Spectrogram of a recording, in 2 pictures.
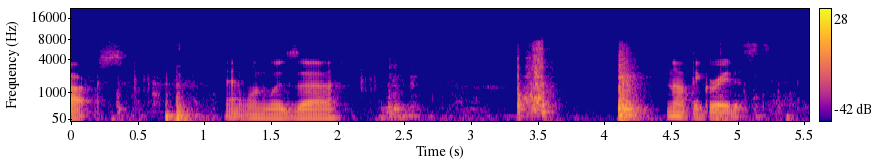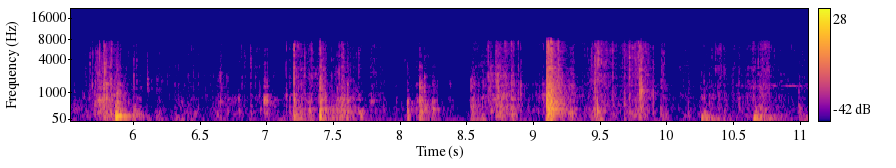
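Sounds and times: plastic wrap crinkling and tearing: 0:05.4 - 0:11.0.

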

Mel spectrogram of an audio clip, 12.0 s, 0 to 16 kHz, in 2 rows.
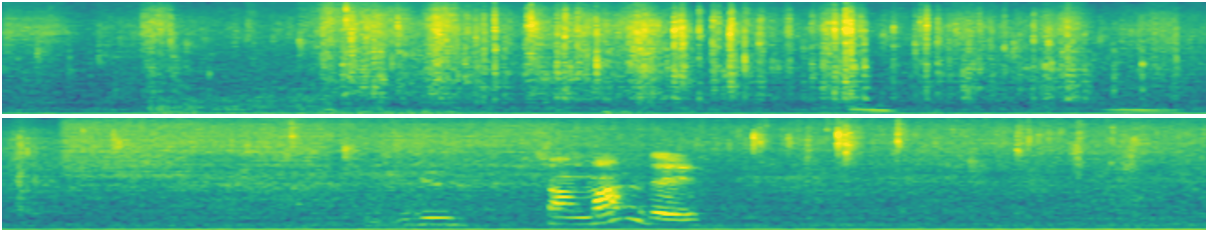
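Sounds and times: crackly bursts: 0:00.7 - 0:06.4
low falling hum: 0:00.7 - 0:06.4
newspaper rustling and crumpling: 0:00.7 - 0:06.4.

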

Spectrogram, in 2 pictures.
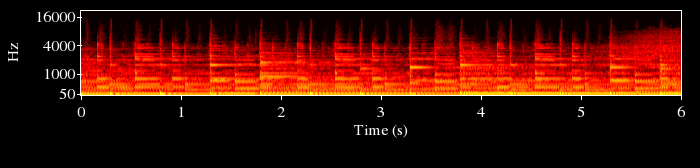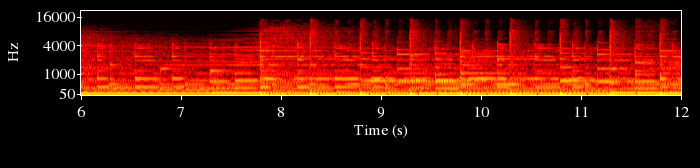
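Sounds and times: held bass: 0:00.0 - 0:12.0
plucked notes: 0:00.0 - 0:12.0.

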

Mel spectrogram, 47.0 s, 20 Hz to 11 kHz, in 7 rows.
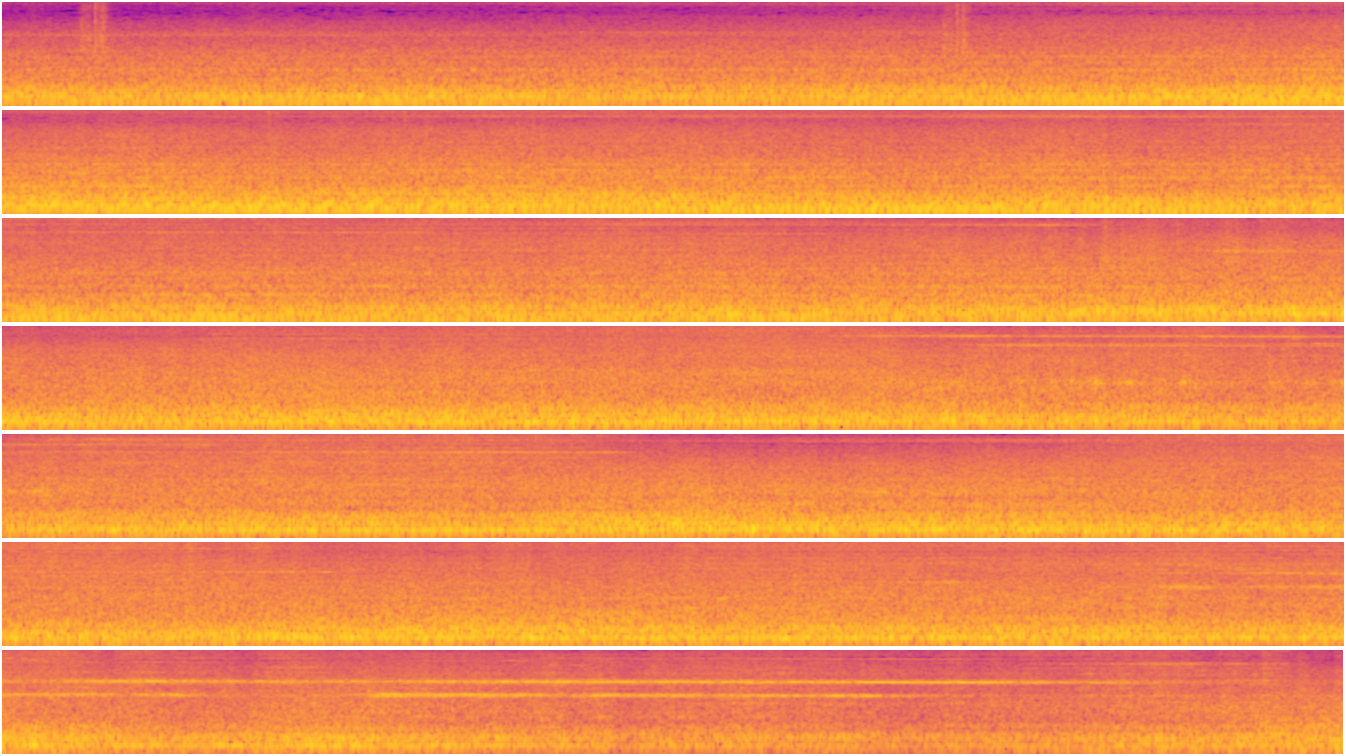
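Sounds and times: locomotive engine humming: 0:00.0 - 0:23.5
train cars rumbling by: 0:00.0 - 0:46.9
wheel squeals: 0:18.1 - 0:20.2, 0:24.5 - 0:30.1, 0:34.3 - 0:35.4, 0:37.6 - 0:46.8.

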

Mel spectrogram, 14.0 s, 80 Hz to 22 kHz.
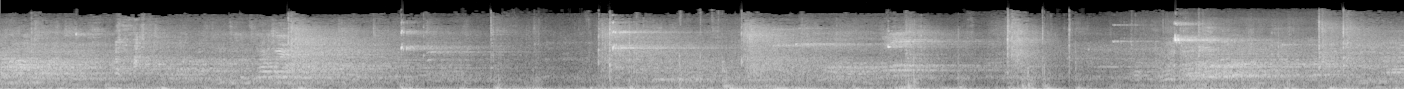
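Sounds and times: shoes squeaking on court: 0:06.0 - 0:09.4, 0:10.7 - 0:13.4.

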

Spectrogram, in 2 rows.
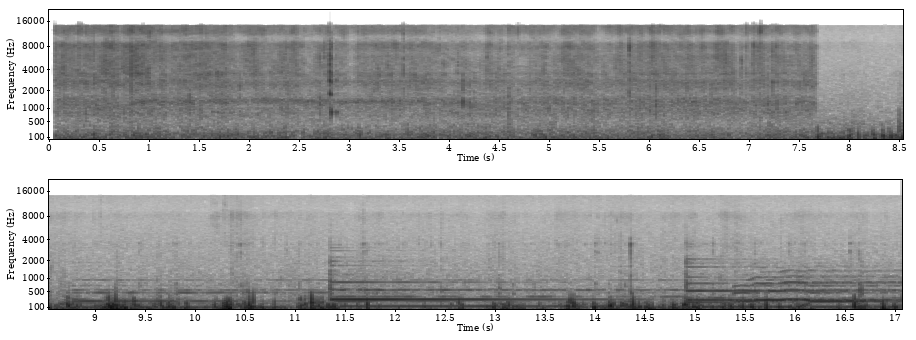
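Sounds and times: wood fire hissing and crackling: 0:00.0 - 0:08.7
low thumps: 0:07.8 - 0:17.0.

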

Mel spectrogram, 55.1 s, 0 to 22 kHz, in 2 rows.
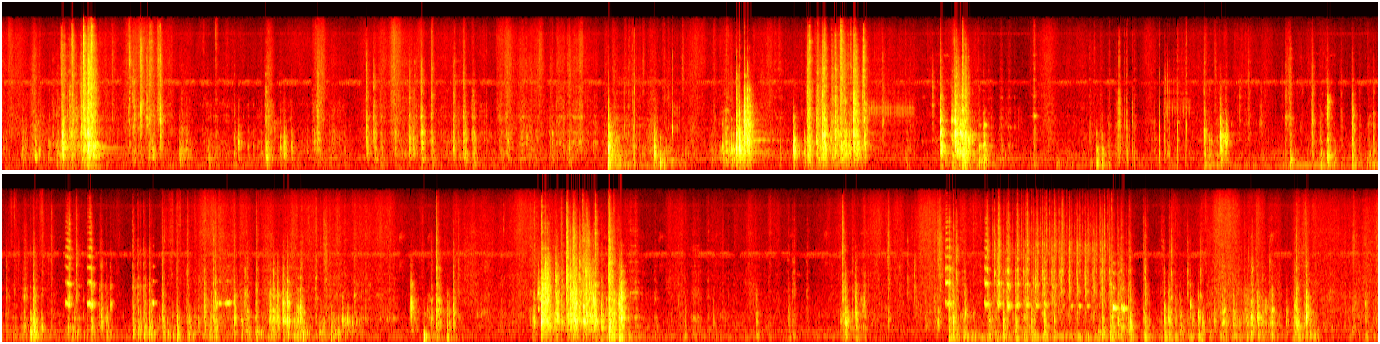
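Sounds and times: wood knocking and scraping: 0:46.2 - 0:53.9.

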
